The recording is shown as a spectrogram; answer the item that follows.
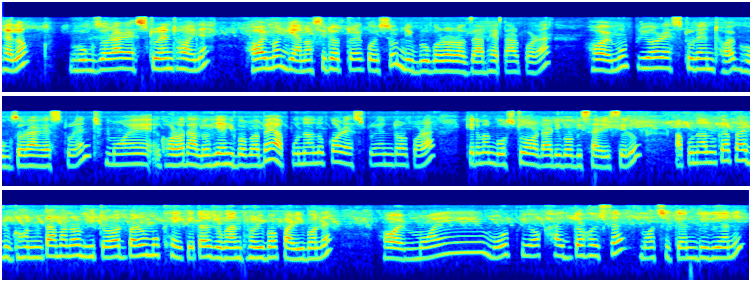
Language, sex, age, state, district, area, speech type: Assamese, female, 18-30, Assam, Dibrugarh, rural, spontaneous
